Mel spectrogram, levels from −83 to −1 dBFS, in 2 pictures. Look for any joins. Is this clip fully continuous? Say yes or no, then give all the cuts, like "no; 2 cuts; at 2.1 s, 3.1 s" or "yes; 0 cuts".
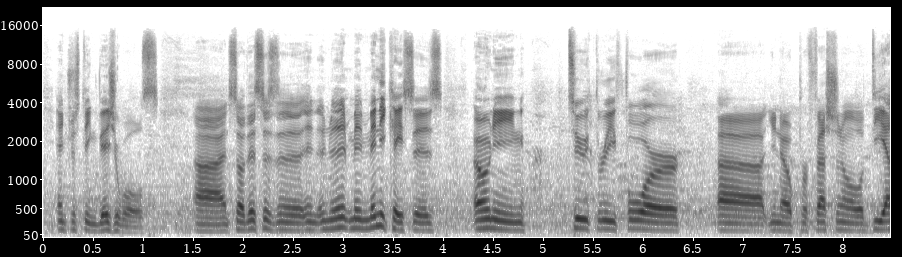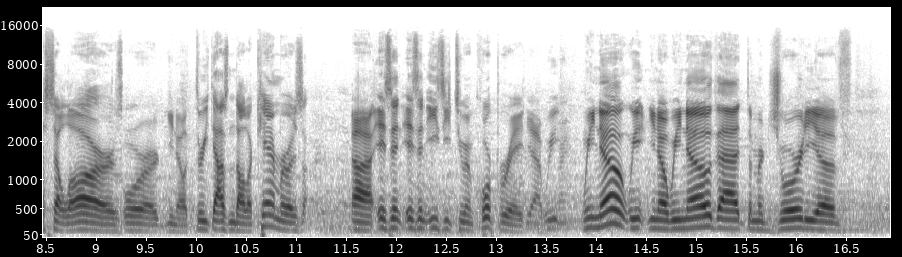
no; 2 cuts; at 9.3 s, 13.3 s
